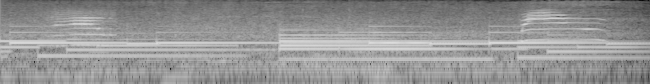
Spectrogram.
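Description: A cat meowing twice, short calls that rise in pitch, about half a second in and again near the end, over background music with sustained notes.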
